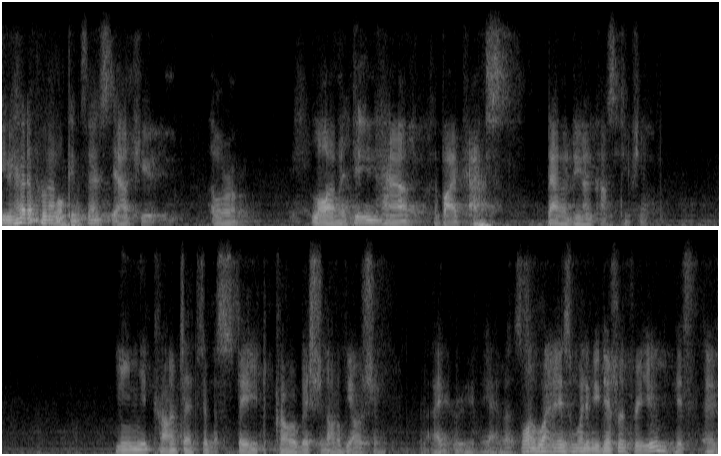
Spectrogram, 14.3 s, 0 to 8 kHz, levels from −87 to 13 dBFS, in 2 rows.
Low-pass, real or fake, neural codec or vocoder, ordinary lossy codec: 7.2 kHz; fake; codec, 16 kHz in and 24 kHz out, 0.6 kbps, FireRedTTS-2 codec; Opus, 16 kbps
